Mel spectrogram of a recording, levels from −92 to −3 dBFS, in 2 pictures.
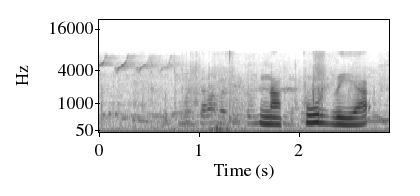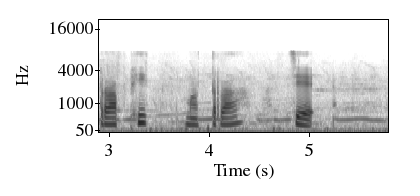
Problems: constant background noise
